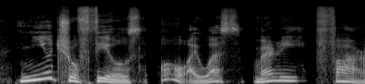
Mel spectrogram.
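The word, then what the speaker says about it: neutrophils: Neutrofils. Oh, I was very far away of the correct pronunciation.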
